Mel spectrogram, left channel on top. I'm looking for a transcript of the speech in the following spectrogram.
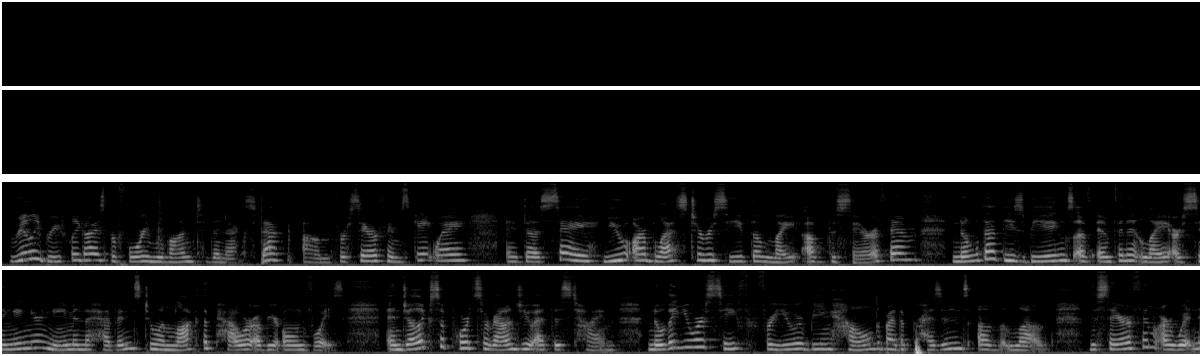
really briefly, guys, before we move on to the next deck, for Seraphim's Gateway, it does say, you are blessed to receive the light of the Seraphim. Know that these beings of infinite light are singing your name in the heavens to unlock the power of your own voice. Angelic support surrounds you at this time. Know that you are safe, for you are being held by the presence of love. The Seraphim are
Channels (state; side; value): silent; left; digital silence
